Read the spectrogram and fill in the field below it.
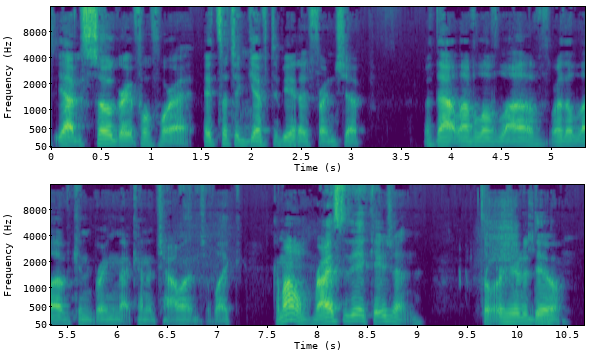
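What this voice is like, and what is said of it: Teary, emotional voice. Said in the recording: “I'm getting teary.”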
